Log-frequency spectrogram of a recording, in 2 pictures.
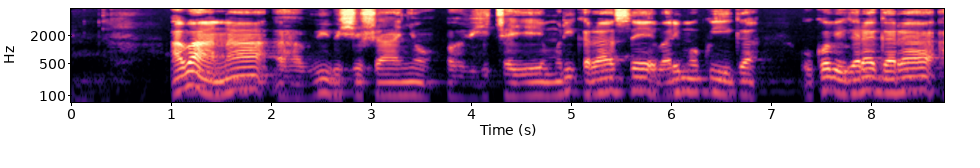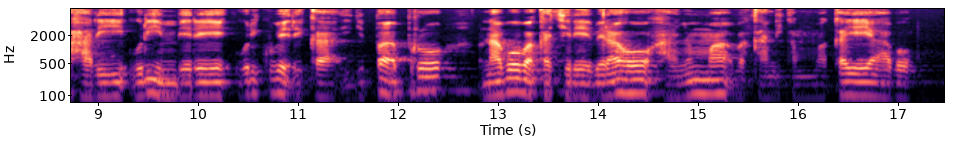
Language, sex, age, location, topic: Kinyarwanda, female, 18-24, Nyagatare, education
